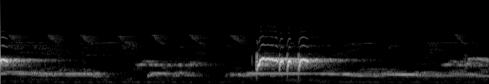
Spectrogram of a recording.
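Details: Local zebra dove luring a rival with 'kerot' calls: faint repeated high chirps over low drawn tones, then a single loud burst of choppy ringing notes, followed by long soft sustained coos.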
